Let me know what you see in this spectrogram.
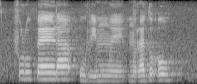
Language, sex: Venda, female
